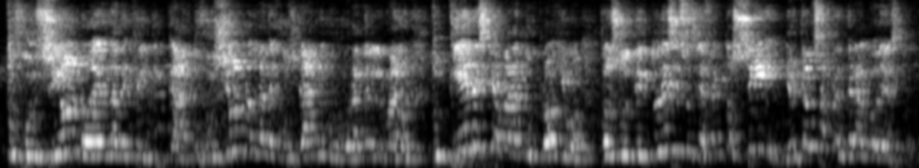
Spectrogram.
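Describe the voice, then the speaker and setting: A man preaches from a pulpit in a very high voice that rings through a cavernous, echoing church. He picks up the sound from a distance and keeps throwing questions out to the congregation. Now and then he slips in playful asides between points. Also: expressive, quick pace, few pauses. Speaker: pastor. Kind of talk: sermon. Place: church sanctuary. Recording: very echoey church hall, mic at a distance.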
